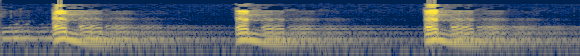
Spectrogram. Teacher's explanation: الميم تخرج من الشفتين بانطباقهما، ويصاحب حرف الميم غن، هي مركب في جسم حرف الميم.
